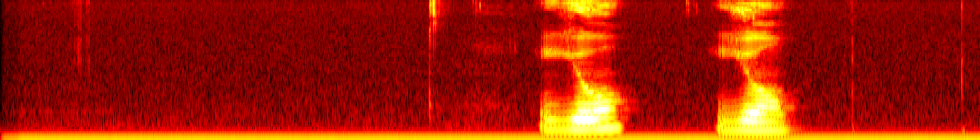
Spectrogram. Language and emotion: Russian, neutral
